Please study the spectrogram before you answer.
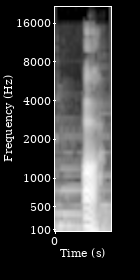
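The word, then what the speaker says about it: あ: is ah or ah it's the equivalent of the vowel a in English you pronounce this as ah is a short vowel let's pronounce writing it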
